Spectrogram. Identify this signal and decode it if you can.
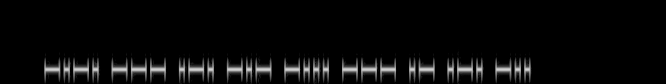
Morse code, heard as a keyed tone, about 25 wpm, 700 Hz. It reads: CORKBOARD
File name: practice / 25wpm / Difficult Words - Speed-Racing with Hints - 25wpm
